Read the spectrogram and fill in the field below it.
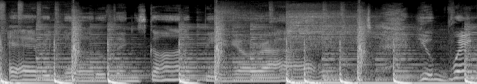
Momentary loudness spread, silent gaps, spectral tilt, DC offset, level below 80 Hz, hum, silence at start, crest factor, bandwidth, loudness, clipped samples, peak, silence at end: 7 LU; none; -5 dB/octave; under 0.1%; -14 dBFS; none; 0 s; 10 dB; over 20 kHz; -13 LUFS; under 0.1%; 0 dBFS; 0 s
